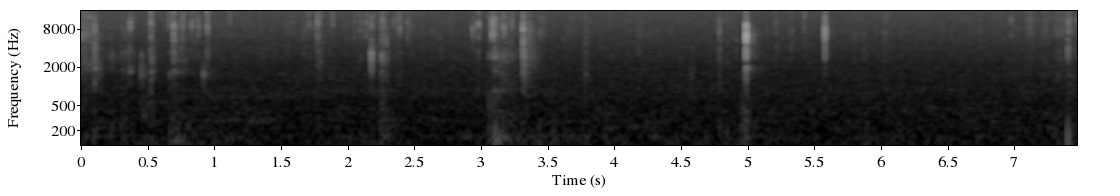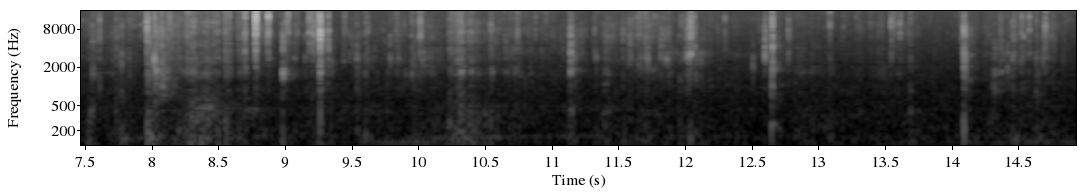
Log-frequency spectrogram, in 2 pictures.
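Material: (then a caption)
Soap. A small metal blade slices and shaves a solid peach soap bar held in the hand. Quiet, crisp scraping and crinkly carving sounds come with short, sharp ticks of the blade, and the cutting grows denser and louder in the middle of the clip.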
